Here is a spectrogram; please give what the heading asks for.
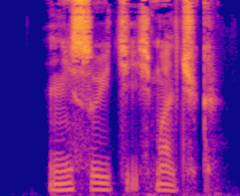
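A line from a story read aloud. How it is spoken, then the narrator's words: Mutter. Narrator (Russian): пробормотал Махиша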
